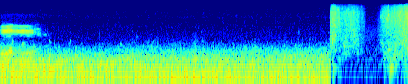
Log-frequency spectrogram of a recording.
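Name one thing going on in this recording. Water rumbles and sloshes in a low, muffled way.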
